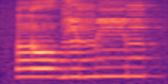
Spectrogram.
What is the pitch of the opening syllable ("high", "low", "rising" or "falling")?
low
